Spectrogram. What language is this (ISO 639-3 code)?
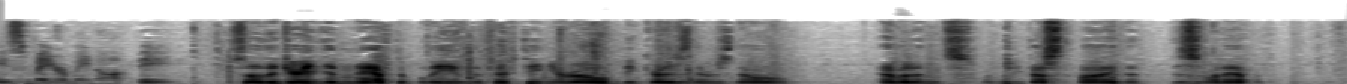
eng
